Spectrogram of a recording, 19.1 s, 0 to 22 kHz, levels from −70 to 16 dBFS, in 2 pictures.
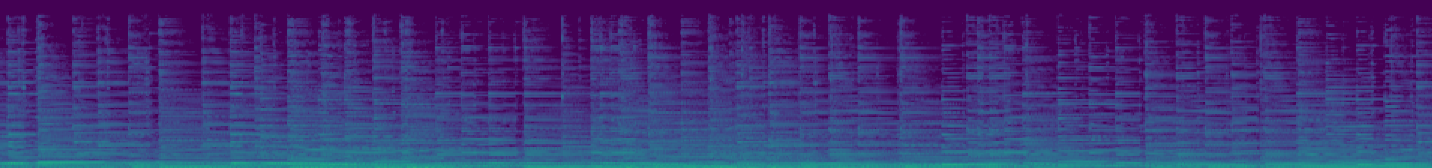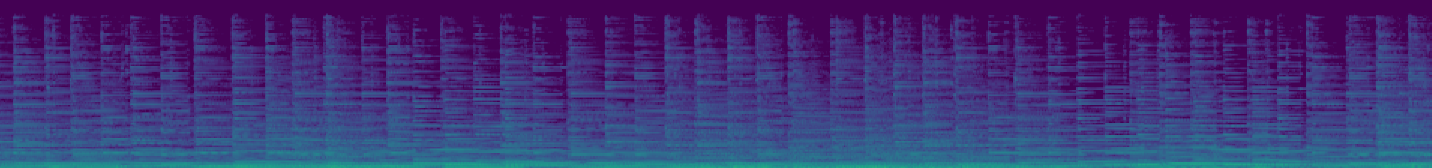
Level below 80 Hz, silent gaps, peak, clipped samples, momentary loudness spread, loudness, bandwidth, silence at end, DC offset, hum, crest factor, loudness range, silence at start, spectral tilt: -48 dBFS; none; -8 dBFS; under 0.1%; 4 LU; -23 LUFS; over 20 kHz; 0 s; under 0.1%; none; 14 dB; 2 LU; 0 s; -5 dB/octave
